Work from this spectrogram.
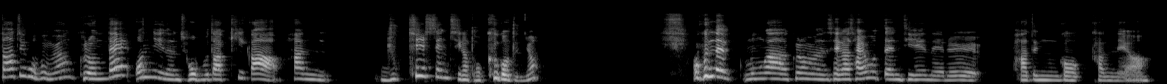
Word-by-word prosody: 따지고 360 Hz, -1 st, -1 dB
보면 290 Hz, +5 st, -7 dB
그런데 285 Hz, +11 st, +2 dB
언니는 285 Hz, -8 st, -2 dB
저보다 230 Hz, +1 st, +1 dB
키가 250 Hz, -2 st, +3 dB
한 230 Hz, -6 st, -2 dB, 0.6 s
6-7cm 305 Hz, -, 0 dB
가 215 Hz, -, +1 dB
더 190 Hz, -1 st, -6 dB
크거든요. 230 Hz, -1 st, +2 dB, 1.5 s
어 -, -, +2 dB
근데 345 Hz, -7 st, +7 dB
뭔가 255 Hz, 0 st, +1 dB
그러면 255 Hz, -4 st, -3 dB
제가 240 Hz, +1 st, +2 dB
잘못된 260 Hz, -3 st, 0 dB
DNA를 200 Hz, -3 st, -5 dB, 0.3 s
받은 200 Hz, -1 st, -1 dB
것 190 Hz, -2 st, -3 dB
같네요. 185 Hz, 0 st, -6 dB
245 Hz, 245 characters per minute, -26 LUFS, 210-290 Hz, 1.5 s, 근데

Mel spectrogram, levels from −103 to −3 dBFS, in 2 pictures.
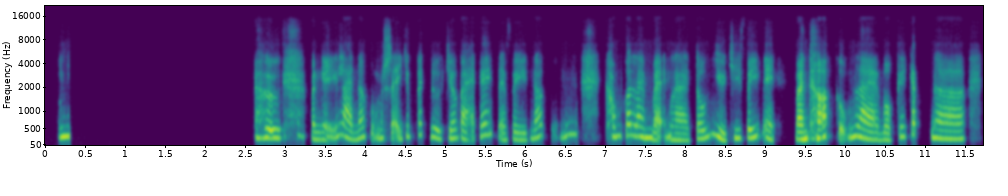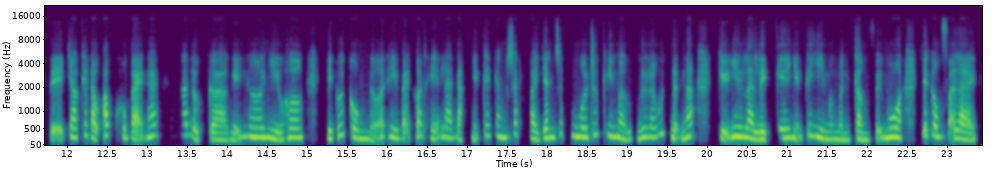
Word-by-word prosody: Ừm. 275 Hz, +2 st, +5 dB, 2.4 s
Ừ, 245 Hz, -1 st, +5 dB, 0.4 s
mình 210 Hz, -1 st, -1 dB
nghĩ 245 Hz, +6 st, -3 dB
là 275 Hz, -6 st, +2 dB
nó 230 Hz, +5 st, -1 dB
cũng 240 Hz, -2 st, -5 dB
sẽ 315 Hz, +6 st, -3 dB
giúp 290 Hz, -2 st, -7 dB
ích 325 Hz, 0 st, -7 dB
được 260 Hz, -3 st, -1 dB
cho 230 Hz, 0 st, 0 dB
bạn -, -, -2 dB
ấy, 320 Hz, +4 st, -2 dB
tại 195 Hz, -, -4 dB
vì 190 Hz, -2 st, -4 dB
nó 250 Hz, +5 st, -2 dB
cũng 285 Hz, +6 st, -8 dB, 0.4 s
không 285 Hz, +1 st, -2 dB
có 315 Hz, -, +2 dB
làm 285 Hz, -5 st, +3 dB
bạn -, -, +2 dB
là 185 Hz, -2 st, -2 dB
tốn 225 Hz, +5 st, -1 dB
nhiều 270 Hz, -10 st, +4 dB
chi 240 Hz, 0 st, -2 dB
phí 250 Hz, +4 st, +3 dB
nè, 220 Hz, -5 st, 0 dB, 0.3 s
và 205 Hz, -, +8 dB, 0.2 s
nó 240 Hz, +5 st, +9 dB
cũng 265 Hz, +2 st, 0 dB
là 225 Hz, -8 st, +4 dB
một 190 Hz, 0 st, -2 dB
cái 280 Hz, -, -3 dB
cách, 330 Hz, +1 st, 0 dB, 0.2 s
ờ, 220 Hz, -2 st, +2 dB, 0.3 s
để 480 Hz, -1 st, 0 dB
cho 260 Hz, -3 st, +2 dB
cái 320 Hz, -, -6 dB
đầu -, -, +5 dB
óc 310 Hz, -, +2 dB
của 255 Hz, -, -6 dB
bạn 245 Hz, -, +1 dB
á 290 Hz, +3 st, +1 dB, 0.3 s
nó 315 Hz, -, -2 dB
được, 210 Hz, -10 st, -2 dB
ờ, 195 Hz, -2 st, -1 dB
nghỉ 195 Hz, -, -3 dB
ngơi 270 Hz, -1 st, +3 dB
nhiều 230 Hz, -6 st, +3 dB
hơn. 255 Hz, 0 st, +2 dB, 0.3 s
Thì 225 Hz, -, +2 dB
cuối 295 Hz, +9 st, -3 dB
cùng 225 Hz, -4 st, +1 dB
nữa 185 Hz, -, -3 dB
thì 270 Hz, -4 st, +1 dB
bạn 225 Hz, -, -4 dB
có -, -, -1 dB
thể 220 Hz, -2 st, -2 dB
là 260 Hz, -2 st, 0 dB
đặt 245 Hz, -, -3 dB
những 240 Hz, +2 st, -6 dB
cái 305 Hz, -, -7 dB
ngân 265 Hz, -3 st, +2 dB
sách 295 Hz, +6 st, -4 dB
và 225 Hz, -, +1 dB
danh 245 Hz, +1 st, +3 dB
sách 335 Hz, +7 st, -9 dB
mua 275 Hz, -3 st, +3 dB
trước 335 Hz, +6 st, -6 dB
khi 300 Hz, -4 st, 0 dB
mà 255 Hz, -5 st, +3 dB
đưa 250 Hz, +5 st, 0 dB
ra 270 Hz, -, -1 dB
quyết 350 Hz, +7 st, -4 dB
định 245 Hz, -3 st, 0 dB
á, 285 Hz, +5 st, +3 dB, 0.3 s
kiểu, -, -, +3 dB
như 280 Hz, +1 st, +7 dB
là 255 Hz, -3 st, +5 dB
liệt 205 Hz, -2 st, +4 dB
kê 250 Hz, 0 st, +1 dB
những 255 Hz, +1 st, 0 dB
cái 300 Hz, +2 st, -6 dB
gì 260 Hz, -4 st, +4 dB
mà 210 Hz, -1 st, -1 dB
mình 195 Hz, -2 st, -2 dB
cần 195 Hz, -2 st, +1 dB
phải 230 Hz, -, -3 dB
mua 260 Hz, +1 st, +6 dB, 0.2 s
chứ -, -, +2 dB
không 295 Hz, -4 st, +2 dB
phải -, -, 0 dB
là, 220 Hz, -4 st, +3 dB
255 Hz, 240 wpm, -23 LUFS, 220-280 Hz, 2.4 s, nó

